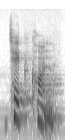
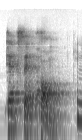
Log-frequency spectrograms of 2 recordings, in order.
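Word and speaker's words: Texecon: i heard it correctly you said take con did i get that right it's tech can you spell that for the chain o t-e-x-e-c-o-n now that particular name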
